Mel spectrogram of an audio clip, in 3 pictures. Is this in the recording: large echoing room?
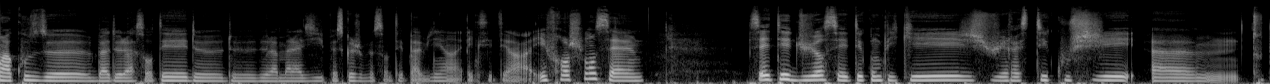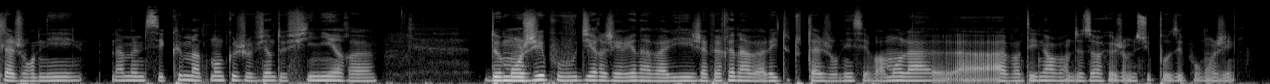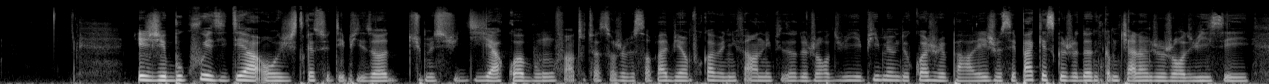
no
